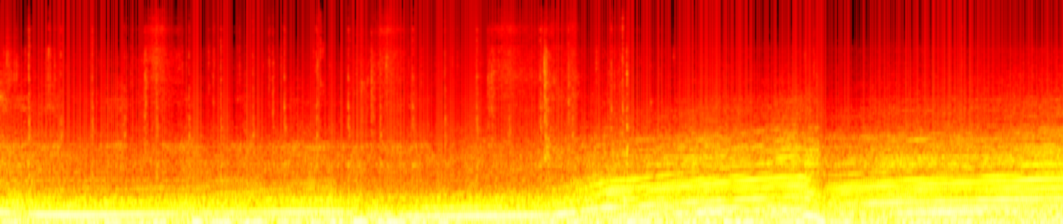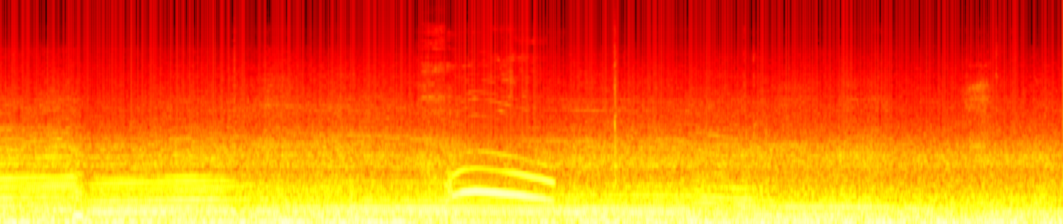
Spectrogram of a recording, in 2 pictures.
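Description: A BMW accelerates on the road, its engine rising through the gears in repeated sweeping climbs over a steady close rumble, with a long revving pull in the middle and no speech.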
